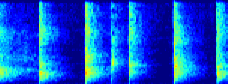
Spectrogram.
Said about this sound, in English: Clap for the kids.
